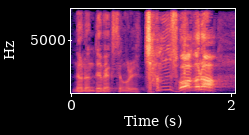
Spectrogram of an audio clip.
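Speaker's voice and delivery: loud commanding rebuke, rising in pitch; preacher declaiming God's command, building to a shout; solemn rebuke. Acted. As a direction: pronounce a forceful ban on the accuser. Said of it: "이렇게 책망해 주시기를 바랍니다".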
